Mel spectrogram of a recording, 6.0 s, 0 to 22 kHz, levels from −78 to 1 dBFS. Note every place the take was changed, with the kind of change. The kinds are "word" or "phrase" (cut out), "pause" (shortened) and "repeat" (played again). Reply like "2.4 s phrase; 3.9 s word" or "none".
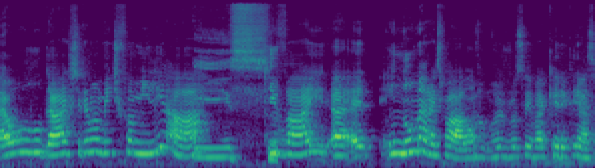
2.8 s word; 4.4 s word; 4.7 s word

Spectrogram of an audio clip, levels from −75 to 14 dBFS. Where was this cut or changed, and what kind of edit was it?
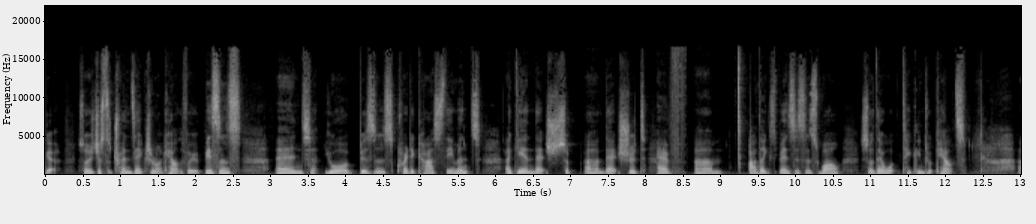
none

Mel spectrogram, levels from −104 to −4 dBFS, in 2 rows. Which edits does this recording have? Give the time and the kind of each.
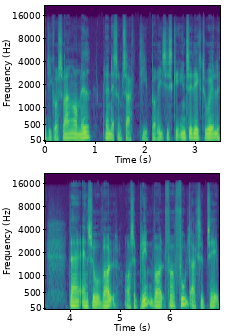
1.4 s word

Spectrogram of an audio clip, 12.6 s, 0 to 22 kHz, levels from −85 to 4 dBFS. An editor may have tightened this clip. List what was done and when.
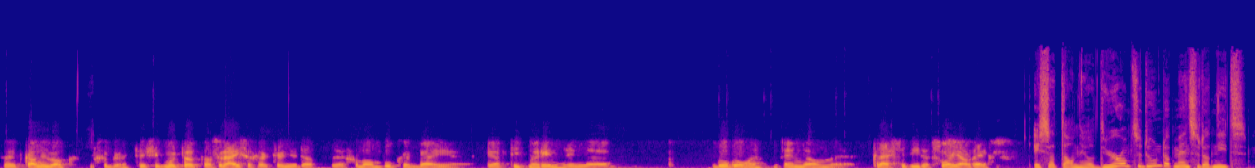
0.9 s phrase; 4.7 s pause; 9.1 s word

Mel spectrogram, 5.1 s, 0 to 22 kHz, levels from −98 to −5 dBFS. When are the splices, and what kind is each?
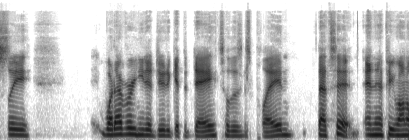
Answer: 1.7 s word; 2.3 s word; 3.1 s word

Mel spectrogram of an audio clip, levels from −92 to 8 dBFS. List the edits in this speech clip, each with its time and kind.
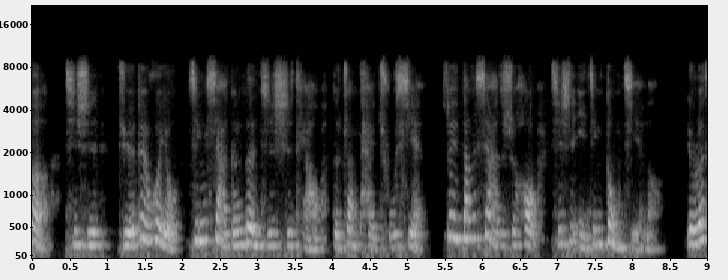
5.4 s pause

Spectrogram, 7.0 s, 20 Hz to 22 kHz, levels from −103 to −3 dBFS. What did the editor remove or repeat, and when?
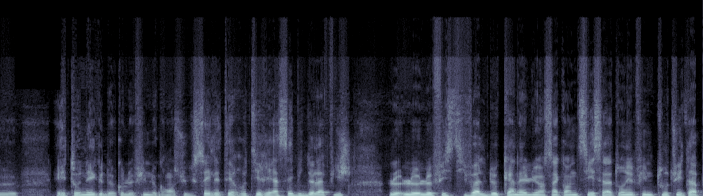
1.2 s word; 1.6 s phrase

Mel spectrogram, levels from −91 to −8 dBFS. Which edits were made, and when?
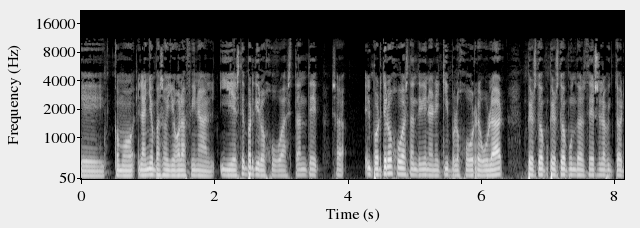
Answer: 7.0 s repeat

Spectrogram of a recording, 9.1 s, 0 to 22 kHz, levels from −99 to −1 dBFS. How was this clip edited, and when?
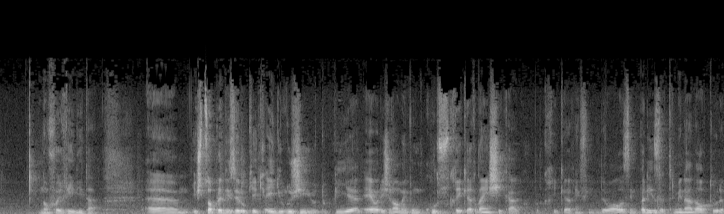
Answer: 3.3 s phrase; 4.5 s word

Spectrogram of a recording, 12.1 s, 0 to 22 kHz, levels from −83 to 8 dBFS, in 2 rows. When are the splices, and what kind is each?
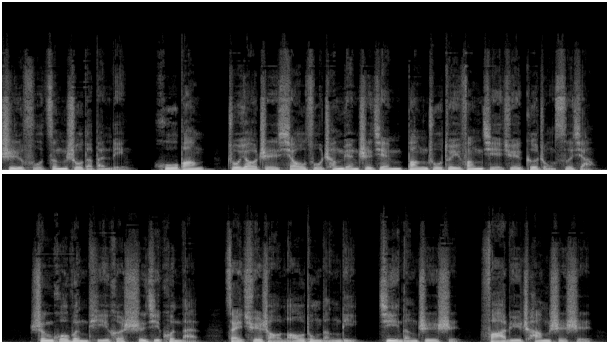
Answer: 1.4 s pause; 2.1 s pause

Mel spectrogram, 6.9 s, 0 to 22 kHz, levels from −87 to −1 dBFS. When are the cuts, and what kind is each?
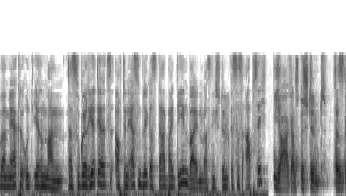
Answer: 5.4 s pause

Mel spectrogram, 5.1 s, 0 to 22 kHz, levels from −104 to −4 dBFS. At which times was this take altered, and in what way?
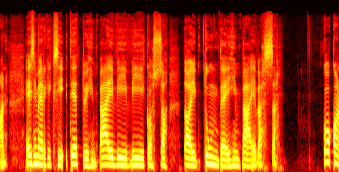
none

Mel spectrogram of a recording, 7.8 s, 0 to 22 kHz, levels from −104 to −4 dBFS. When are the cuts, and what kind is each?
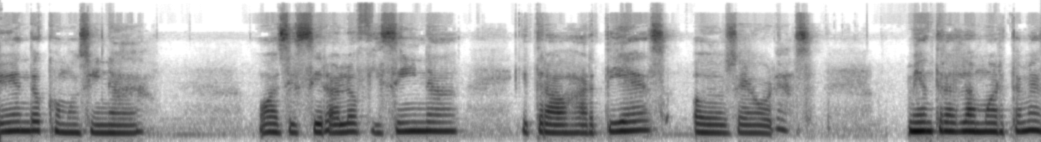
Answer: none

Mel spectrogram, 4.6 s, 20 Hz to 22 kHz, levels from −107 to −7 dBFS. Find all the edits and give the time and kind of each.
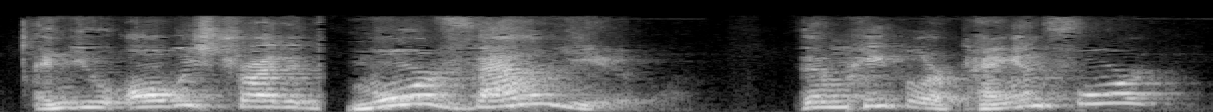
1.2 s word; 3.2 s word

